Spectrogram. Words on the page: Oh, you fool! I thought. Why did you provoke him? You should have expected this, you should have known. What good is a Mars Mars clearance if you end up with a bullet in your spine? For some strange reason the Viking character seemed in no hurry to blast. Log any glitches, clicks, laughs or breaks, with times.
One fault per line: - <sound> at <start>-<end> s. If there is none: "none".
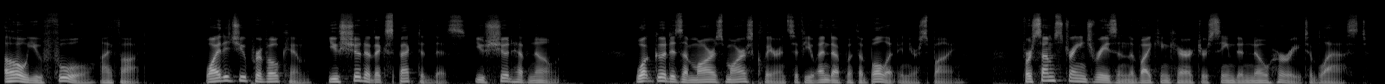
none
